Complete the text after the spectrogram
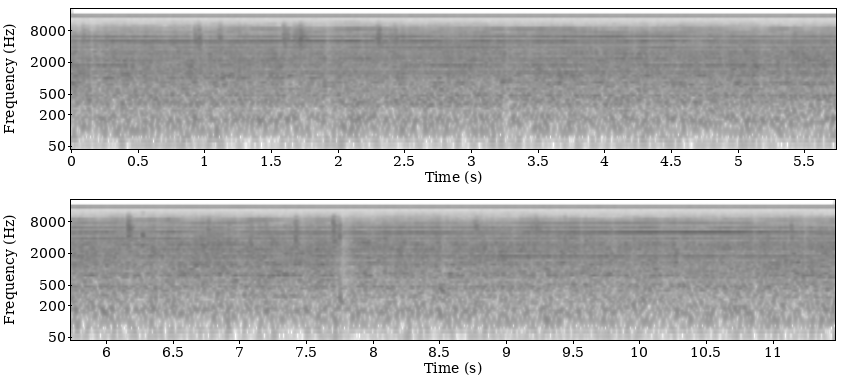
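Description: A steady loud whir of fans and machinery fills the space.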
